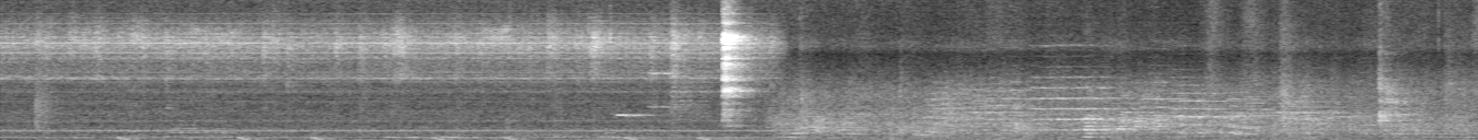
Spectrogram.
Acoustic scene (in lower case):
cafe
